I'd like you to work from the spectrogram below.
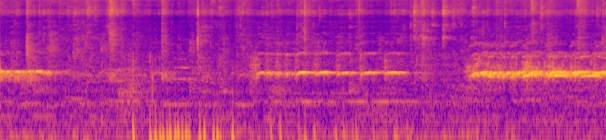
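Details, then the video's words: Zebra dove song used to encourage other doves to sing: bursts of fast buzzy trilling on one pitch, separated by a brief gap with low thumping noise, ending in a louder, richer trill. "PEMBANGKIT MALAS BUNYI UNTUK SEMUA JENIS PERKUTUT"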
